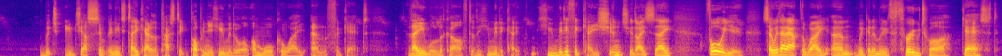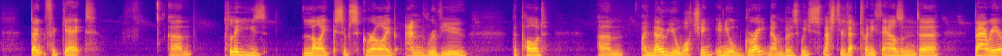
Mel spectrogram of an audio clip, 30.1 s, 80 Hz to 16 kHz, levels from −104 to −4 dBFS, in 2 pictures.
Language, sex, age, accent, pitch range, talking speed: English, male, 40-59, British, 115-145 Hz, 145 wpm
